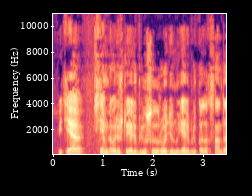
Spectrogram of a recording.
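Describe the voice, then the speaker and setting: At a fairly quick pace, the speaker sounds somewhat breathy. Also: man. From Kazakhstan, Semey. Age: 40s. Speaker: ethnic Russian resident speaking about language. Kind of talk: personal statement to camera. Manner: earnest, emphatic.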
